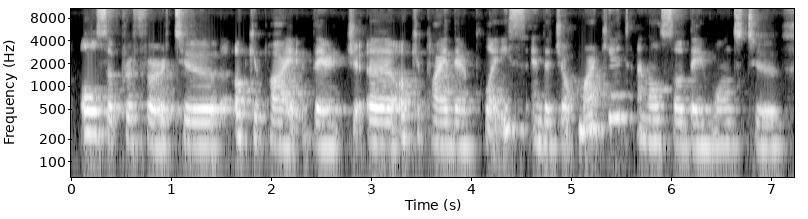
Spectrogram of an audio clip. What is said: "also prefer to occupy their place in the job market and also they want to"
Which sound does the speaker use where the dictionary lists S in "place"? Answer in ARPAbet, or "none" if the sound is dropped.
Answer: S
